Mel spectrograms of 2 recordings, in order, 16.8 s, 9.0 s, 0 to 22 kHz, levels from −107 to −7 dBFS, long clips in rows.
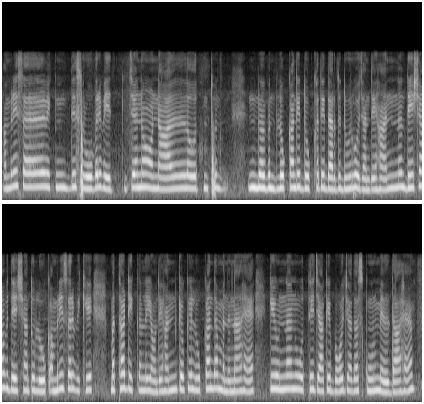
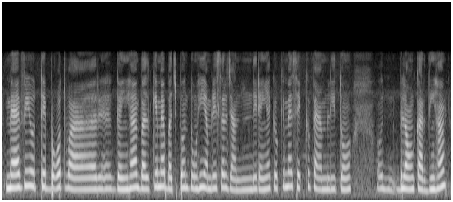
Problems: none marked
